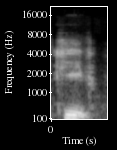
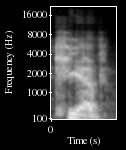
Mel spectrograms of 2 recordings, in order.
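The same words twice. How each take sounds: First: The name is said the Ukrainian way. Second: The name is said the old Soviet Russian way. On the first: "If you're uh, Ukrainian, it's Kiev" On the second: "I'm an old school Soviet guy. It's Kiev"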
